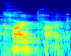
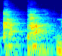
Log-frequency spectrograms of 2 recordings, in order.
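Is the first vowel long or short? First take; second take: long; short. First: The first vowel is long, American style. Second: The first vowel is short, Singaporean style. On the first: "アメリカ英語ではカーパークって言いますが" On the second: "ここの人はカパとか、そんな感じの"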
